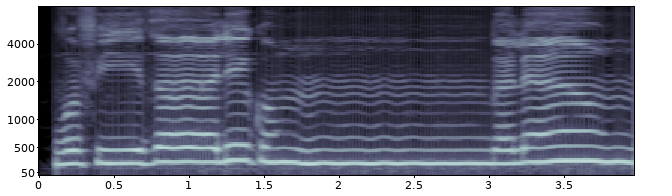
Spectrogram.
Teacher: مد متصل ہے 4 الف کا کھینچ کے پڑھیں گے اور میم میں بھی غنہ کر کے پڑھیں گے کیونکہ تنوین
